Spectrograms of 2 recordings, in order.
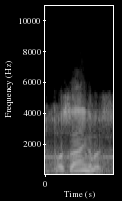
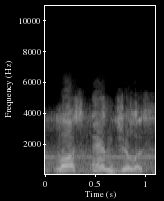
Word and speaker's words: Los Angeles: moved out to california los angeles correction los angeles oh yeah soft g it's official now so i heard chamber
